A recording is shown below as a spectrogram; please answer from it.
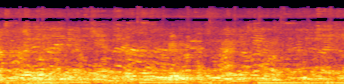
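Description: Indistinct chatter of a crowd, many people talking at once with no single voice standing out.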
